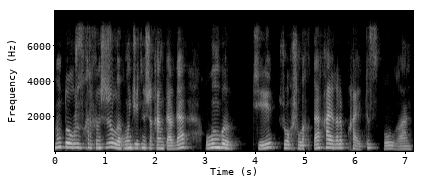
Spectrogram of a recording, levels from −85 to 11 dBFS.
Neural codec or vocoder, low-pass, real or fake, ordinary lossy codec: codec, 24 kHz, 6 kbps, HILCodec; 7.2 kHz; fake; none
